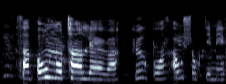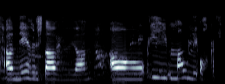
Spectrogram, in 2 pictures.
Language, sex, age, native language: Icelandic, male, 12, Icelandic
